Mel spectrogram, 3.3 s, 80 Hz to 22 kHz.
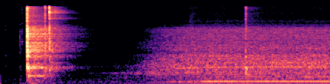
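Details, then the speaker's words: Stairville AFH-600 DMX hazer after adding a timer relay to cut pump output periodically: sharp clicks of the relay switching each time, pump hum rising behind; relay working normally. "on entend bien le rela qui claque à chaque fois ici"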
